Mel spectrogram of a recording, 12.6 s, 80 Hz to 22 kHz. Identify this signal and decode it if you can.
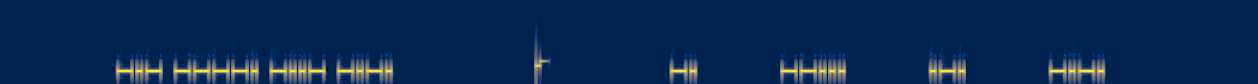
Morse code, heard as a keyed tone, about 25 wpm, spaced as for 13 wpm, 700 Hz. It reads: K9XC N7RC
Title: USA Call Signs - 4 Characters - 6x Character Spacing - 25wpm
